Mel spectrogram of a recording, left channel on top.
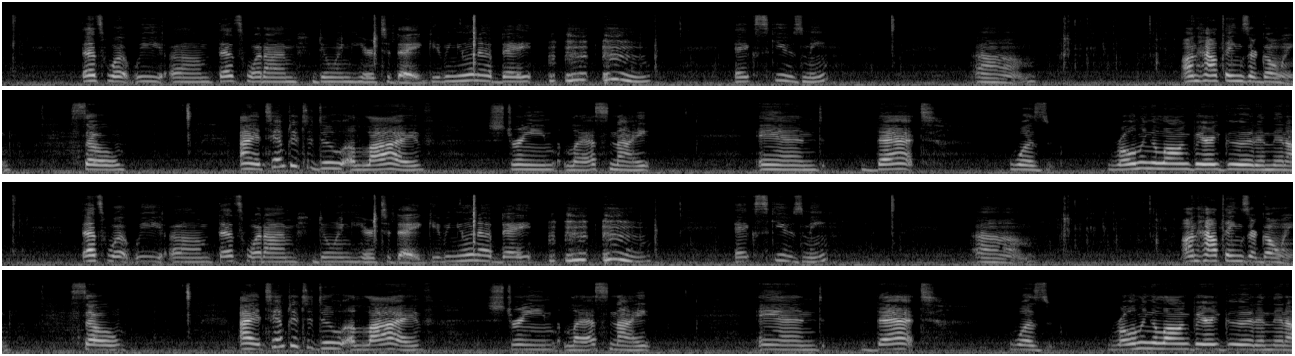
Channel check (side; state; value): both; normal; correlation 0.48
